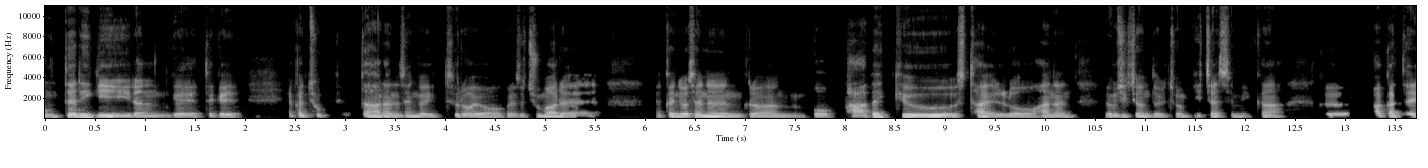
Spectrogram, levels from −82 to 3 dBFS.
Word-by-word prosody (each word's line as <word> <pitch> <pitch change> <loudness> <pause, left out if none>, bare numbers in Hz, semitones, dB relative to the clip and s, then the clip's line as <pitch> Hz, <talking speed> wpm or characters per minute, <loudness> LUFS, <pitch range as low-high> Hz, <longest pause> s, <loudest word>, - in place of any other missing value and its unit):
멍때리기라는 100 - +3
게 80 -1 -2
되게 80 -2 -1 0.5
약간 - - -3
좋겠다.'라는 95 -4 -1
생각이 90 -3 -1 0.2
들어요. 75 -3 -1
그래서 - - -6
주말에 100 -4 +1 0.8
약간 95 -1 +1
요새는 95 -2 +4
그런 80 -1 -3
뭐 80 -1 -3
바베큐 110 -3 +4
스타일로 80 -5 -1
하는 80 -5 -2 0.3
음식점들 90 -5 -1
좀 - - -6
있지 - - -4
않습니까. 70 -2 -4 0.4
그 430 - -2 0.4
바깥에 430 0 0
90 Hz, 265 characters per minute, -23 LUFS, 80-100 Hz, 0.8 s, 요새는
